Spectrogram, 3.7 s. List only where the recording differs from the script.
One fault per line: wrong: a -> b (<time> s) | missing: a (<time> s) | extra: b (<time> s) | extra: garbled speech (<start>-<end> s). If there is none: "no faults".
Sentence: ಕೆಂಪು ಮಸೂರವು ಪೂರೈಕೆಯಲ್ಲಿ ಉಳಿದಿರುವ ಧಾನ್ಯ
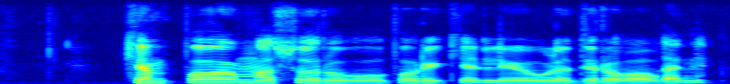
no faults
